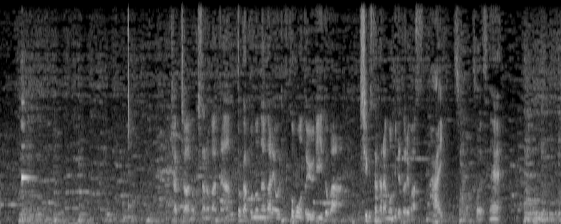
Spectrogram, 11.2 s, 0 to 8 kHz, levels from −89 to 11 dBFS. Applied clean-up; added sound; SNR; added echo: classical method log-MMSE.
